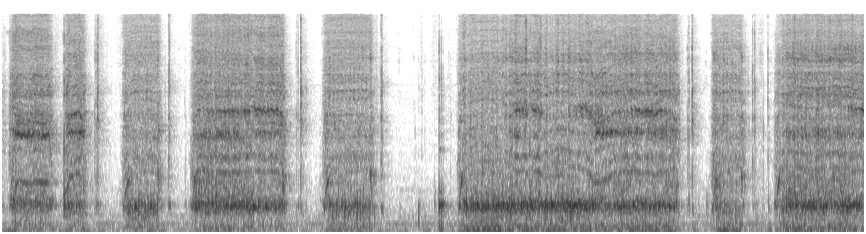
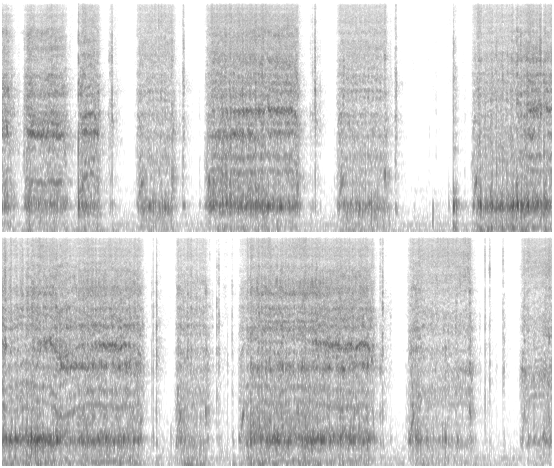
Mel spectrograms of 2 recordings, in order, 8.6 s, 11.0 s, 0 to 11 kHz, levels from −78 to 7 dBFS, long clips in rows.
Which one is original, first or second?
first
